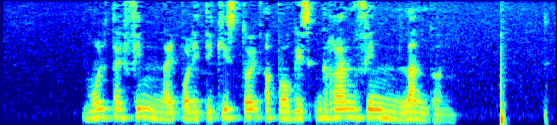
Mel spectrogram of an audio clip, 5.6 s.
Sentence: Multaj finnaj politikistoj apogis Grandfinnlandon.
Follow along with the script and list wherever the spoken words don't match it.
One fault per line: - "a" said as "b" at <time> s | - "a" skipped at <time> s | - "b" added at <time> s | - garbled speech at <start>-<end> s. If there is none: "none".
none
